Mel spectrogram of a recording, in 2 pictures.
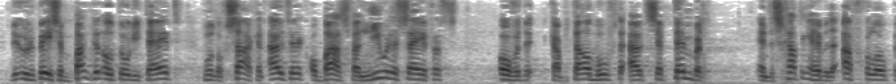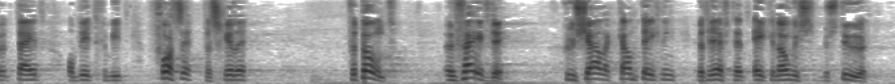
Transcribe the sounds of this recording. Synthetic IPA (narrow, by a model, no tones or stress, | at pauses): dəøːropejsəbɑŋkənawtoritɛjt | mutnɔχsaːkənœɥtʋɛɹkəɔb̚baːzɪ̥sfɑnːiwərəsɛjfəɹs | owvəɹdəkapi̥taːlˠbəɦuftəʔœɥtsɛp̚tɛmbər | ʔɛndəsχɑtɪŋənɦɛbəndəʔɑfχəlowpətɛjt | ɔb̚dɪtχəbit | fɔɹsəv̥əɹsχɪlə | v̥əɹtownt | ənvɛjvdə | kryʃiaːləkɑntejkənɪŋ | bətrɛftɦətekonowmisbəstyːr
